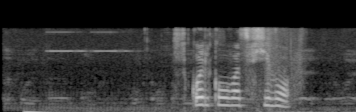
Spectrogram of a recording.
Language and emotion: Russian, neutral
